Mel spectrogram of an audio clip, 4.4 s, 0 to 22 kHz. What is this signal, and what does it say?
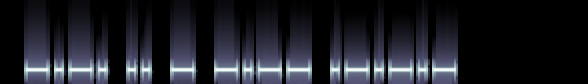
Morse code, heard as a keyed tone, about 23 wpm, 700 Hz. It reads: CITY.
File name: practice / 22wpm / Sentences with 2-Word Phrases - 22wpm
